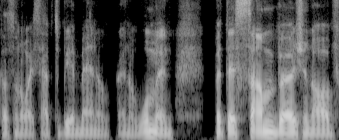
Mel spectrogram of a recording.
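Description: This man has a very deep, low pitch and an Australian accent, with ordinary pitch variation. The recording is very clean, with a silent background. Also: dry, close sound with no echo. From Australia, Sydney. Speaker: relationship and attachment coach. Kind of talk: casual interview conversation.

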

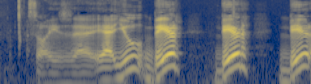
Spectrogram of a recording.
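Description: A man is speaking. He has an Irish accent. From Ireland. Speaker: podcast co-host. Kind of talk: casual chat. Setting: office studio, video recorded.

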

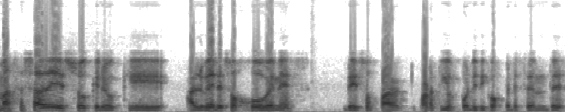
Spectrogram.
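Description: A man with a plain, everyday voice, ordinary pitch variation and a moderate pace. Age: 20s. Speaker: youth climate activist. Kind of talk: radio interview.

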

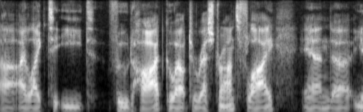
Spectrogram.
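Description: A man speaks with a very deep, low pitch. The sound is dry and close, with no echo. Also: very clean recording, silent background. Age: 30s. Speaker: emergency medical services director. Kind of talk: interview. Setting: studio.

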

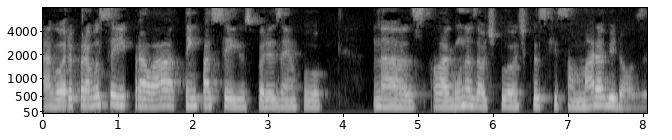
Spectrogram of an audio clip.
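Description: A woman talks at a very slow pace with a medium pitch. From Brazil, Espírito Santo. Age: 20s. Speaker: hiker and business owner. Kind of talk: casual interview. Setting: live online video call.

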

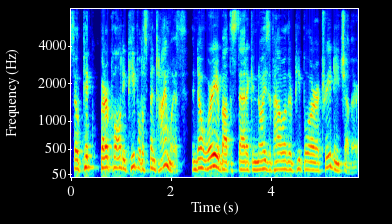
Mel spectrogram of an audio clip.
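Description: A man with an American accent talks at a very fast pace, sounding somewhat breathy, with ordinary pitch variation. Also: fairly high pitch for a man, hardly any pauses. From US Midwest, Davenport, Iowa. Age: 40s. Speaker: chiropractic marketer and podcaster. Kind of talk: podcast interview.

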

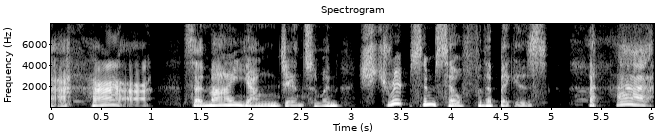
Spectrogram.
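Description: At a fairly slow pace, the speaker delivers a put-on character voice. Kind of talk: storybook reading. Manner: scornful, mocking, wrathful.

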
